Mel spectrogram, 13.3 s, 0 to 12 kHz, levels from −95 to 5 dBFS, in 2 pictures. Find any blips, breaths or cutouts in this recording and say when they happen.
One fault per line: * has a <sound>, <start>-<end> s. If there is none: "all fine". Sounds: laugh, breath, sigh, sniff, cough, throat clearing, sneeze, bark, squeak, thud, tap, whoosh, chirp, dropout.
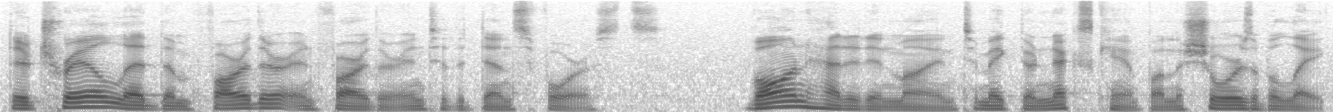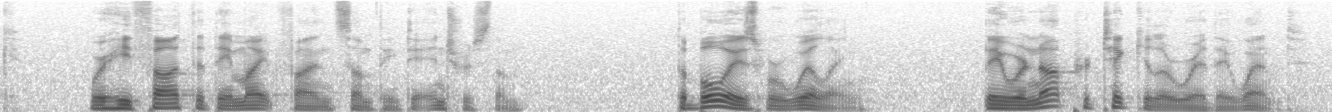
all fine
